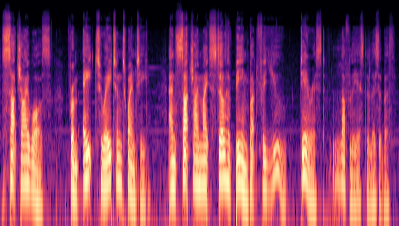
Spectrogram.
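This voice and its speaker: A man playing a proud but humbled gentleman suitor, earnest and formal, in a dramatized classic romance audiobook. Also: fairly low pitch, big pitch swings, husky, no room sound, heavily acted. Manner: formal, measured period English.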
